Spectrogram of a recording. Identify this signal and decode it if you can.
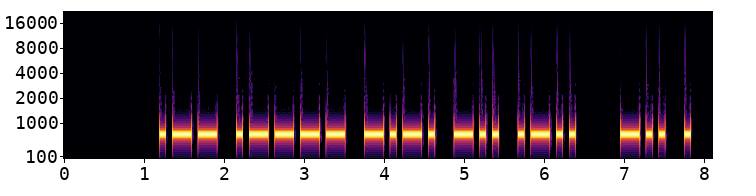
Morse code, heard as a keyed tone, about 15 wpm, 700 Hz. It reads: W1CDL DE
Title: USA Callsign DE Callsign - 5 Characters - 15wpm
